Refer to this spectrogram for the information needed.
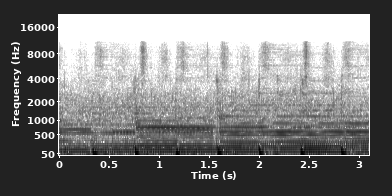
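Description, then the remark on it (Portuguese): An audience claps to the Lord in a steady rhythm, sharp beats landing roughly every half second over sustained, held musical chords, with no voices heard. “Aplauda ao Senhor.”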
